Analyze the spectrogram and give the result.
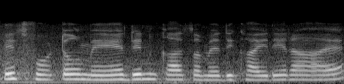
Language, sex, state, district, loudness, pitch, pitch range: Hindi, female, Haryana, Rohtak, -16 LUFS, 220 Hz, 215-235 Hz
